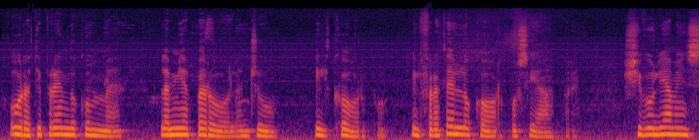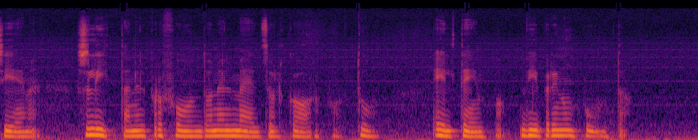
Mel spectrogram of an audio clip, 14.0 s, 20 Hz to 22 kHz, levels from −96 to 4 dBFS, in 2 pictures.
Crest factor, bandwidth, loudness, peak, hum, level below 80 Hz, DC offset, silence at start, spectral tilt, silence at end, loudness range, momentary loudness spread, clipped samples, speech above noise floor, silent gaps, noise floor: 18 dB; 17 kHz; -30 LUFS; -12 dBFS; none; -50 dBFS; under 0.1%; 0 s; -6.5 dB/octave; 0 s; 4 LU; 17 LU; under 0.1%; 19 dB; none; -48 dBFS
